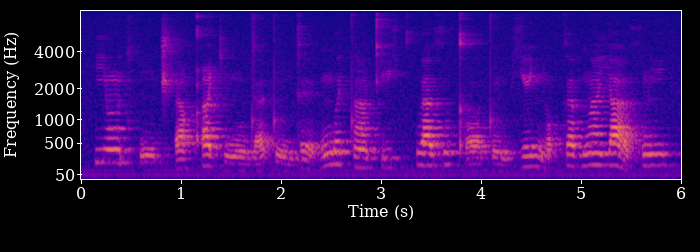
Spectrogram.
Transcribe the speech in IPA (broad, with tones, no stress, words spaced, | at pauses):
jõ˥t͡sʼĩ˩t͡ʃʼɐ˧ qʼe˥cɲũ˩dɐ˩˥ tĩ˩ɡɘ˥˩ | ŋʷɘ˥tã˧kʼi˧ç kʷʰa˥xʷɘ˥kʼɔ˩ tẽ˩bçe˥ɲɔ˩˥ kɐ˥ ɡʷã˥ja˥˩xʷĩ˥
